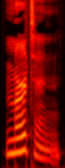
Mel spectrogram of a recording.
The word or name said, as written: merton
